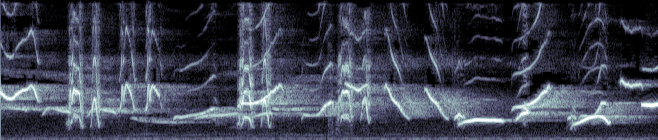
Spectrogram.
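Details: Oriental magpie-robin of the forest, singing hard at a fighter decoy while trapping, mixes stuttering repeated clicks with smooth sweeping whistles that rise and fall.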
